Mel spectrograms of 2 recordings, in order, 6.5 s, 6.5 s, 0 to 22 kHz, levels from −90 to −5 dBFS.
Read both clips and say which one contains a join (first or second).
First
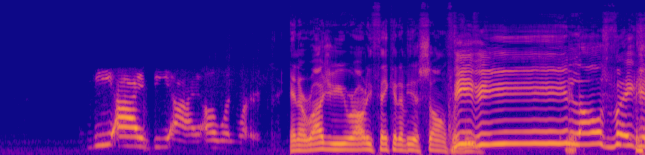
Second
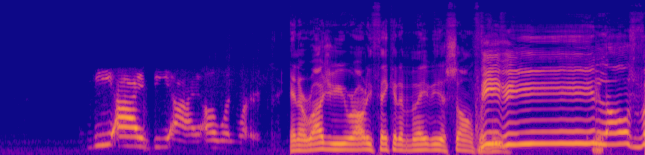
first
